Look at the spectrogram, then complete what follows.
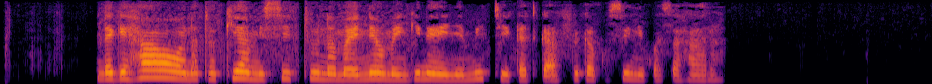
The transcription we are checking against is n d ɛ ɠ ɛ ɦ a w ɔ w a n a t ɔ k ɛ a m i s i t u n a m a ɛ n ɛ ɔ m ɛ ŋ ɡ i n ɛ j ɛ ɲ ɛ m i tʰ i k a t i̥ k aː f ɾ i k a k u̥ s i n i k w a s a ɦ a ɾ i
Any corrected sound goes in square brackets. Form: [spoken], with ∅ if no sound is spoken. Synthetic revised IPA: n d ɛ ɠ ɛ ɦ a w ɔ w a n a t ɔ k ɛ a m i s i t u n a m a ɛ n ɛ ɔ m ɛ ŋ ɡ i n ɛ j ɛ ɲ ɛ m i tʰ i k a t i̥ k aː f ɾ i k a k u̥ s i n i k w a s a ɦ a ɾ [a]

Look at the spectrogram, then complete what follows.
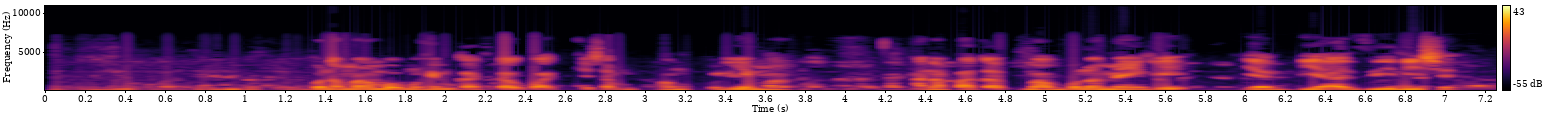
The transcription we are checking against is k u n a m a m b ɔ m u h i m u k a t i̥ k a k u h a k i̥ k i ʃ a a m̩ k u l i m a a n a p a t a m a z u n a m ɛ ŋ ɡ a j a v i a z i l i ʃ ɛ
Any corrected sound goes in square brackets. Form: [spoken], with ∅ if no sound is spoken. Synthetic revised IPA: k u n a m a m b ɔ m u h i m u k a t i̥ k a k u h a k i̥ k i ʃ a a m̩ k u l i m a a n a p a t a m a [v] u n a m ɛ ŋ ɡ [i] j a v i a z i l i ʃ ɛ

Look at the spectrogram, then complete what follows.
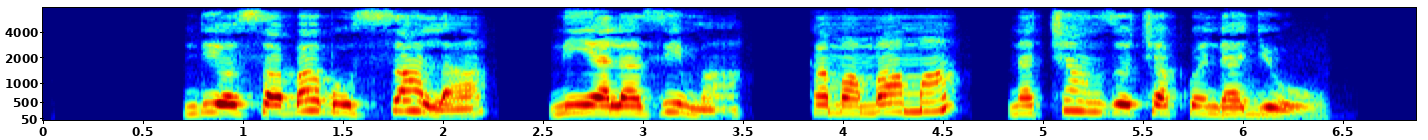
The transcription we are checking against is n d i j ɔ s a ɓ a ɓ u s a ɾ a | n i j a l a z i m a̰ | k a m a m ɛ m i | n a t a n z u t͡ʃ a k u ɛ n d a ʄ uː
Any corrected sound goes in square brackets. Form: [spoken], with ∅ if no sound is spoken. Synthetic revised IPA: n d i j ɔ s a ɓ a ɓ u s a [l] a | n i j a l a z i m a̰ | k a m a m [a] m [a] | n a [t͡ʃ] a n z [ɔ] t͡ʃ a k [w] ɛ n d a ʄ uː

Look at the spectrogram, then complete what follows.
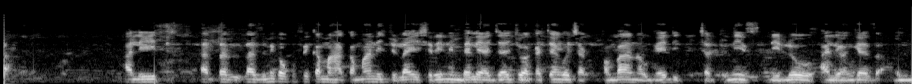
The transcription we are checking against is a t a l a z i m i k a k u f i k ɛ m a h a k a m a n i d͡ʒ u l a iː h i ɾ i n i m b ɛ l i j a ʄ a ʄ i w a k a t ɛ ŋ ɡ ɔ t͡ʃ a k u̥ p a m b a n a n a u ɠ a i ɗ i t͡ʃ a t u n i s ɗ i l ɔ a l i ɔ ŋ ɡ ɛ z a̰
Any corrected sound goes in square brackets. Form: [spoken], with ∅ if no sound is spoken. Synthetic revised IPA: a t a l a z i m i k a k u f i k [a] m a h a k a m a n i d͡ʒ u l a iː [ʃ] i ɾ i n i m b ɛ l [ɛ] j a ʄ a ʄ i w a k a t ɛ ŋ ɡ ɔ t͡ʃ a k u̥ p a m b a n a n a u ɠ a i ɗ i t͡ʃ a t u n i s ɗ i l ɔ a l i ɔ ŋ ɡ ɛ z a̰

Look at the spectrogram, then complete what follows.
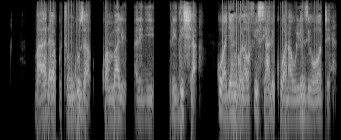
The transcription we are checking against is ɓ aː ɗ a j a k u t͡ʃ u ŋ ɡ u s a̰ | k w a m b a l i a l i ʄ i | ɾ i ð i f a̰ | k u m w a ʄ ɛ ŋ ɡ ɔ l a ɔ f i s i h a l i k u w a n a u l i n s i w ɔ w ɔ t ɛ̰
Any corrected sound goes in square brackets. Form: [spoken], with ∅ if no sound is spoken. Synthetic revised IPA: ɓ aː ɗ a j a k u t͡ʃ u ŋ ɡ u [z] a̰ | k w a m b a l i a l i ʄ i | ɾ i ð i [ʃ] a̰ | k u [∅] w a ʄ ɛ ŋ ɡ ɔ l a ɔ f i s i h a l i k u w a n a u l i n [z] i w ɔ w ɔ t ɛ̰

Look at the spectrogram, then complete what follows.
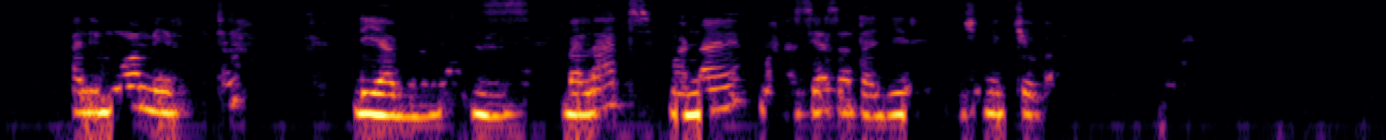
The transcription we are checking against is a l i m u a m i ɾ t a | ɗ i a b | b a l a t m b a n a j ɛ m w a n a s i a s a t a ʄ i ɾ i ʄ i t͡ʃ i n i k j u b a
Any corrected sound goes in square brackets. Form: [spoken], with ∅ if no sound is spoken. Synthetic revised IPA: a l i m u a m i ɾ t a | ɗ i a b | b a l a t m [w] a n a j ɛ m w a n a s i a s a t a ʄ i ɾ i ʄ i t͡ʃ i n i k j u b a

